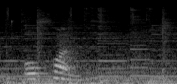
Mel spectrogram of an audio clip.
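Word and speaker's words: often: For example listen, ओफन, ओफन जो टी है वो साइलेंट हो गया, लिसन जो टी है वो यहाँ पे भी साइलेंट हो गया, ओफन।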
